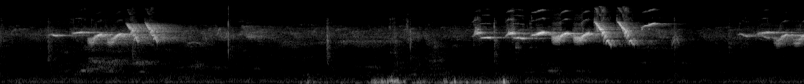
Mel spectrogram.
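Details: Tui tui zel zel song of a double-collared seedeater, two bright bursts of quick slurred whistles and steep chirps split by a gap, a few soft low thumps in between.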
